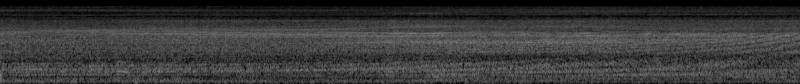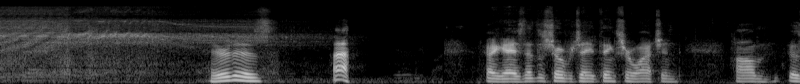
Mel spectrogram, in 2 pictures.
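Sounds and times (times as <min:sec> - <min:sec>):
drone propellers whirring: 0:00.0 - 0:11.8.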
